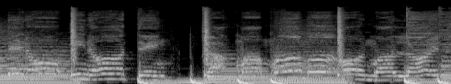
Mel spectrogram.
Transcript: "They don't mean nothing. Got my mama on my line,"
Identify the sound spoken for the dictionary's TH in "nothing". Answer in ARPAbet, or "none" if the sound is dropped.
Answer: T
